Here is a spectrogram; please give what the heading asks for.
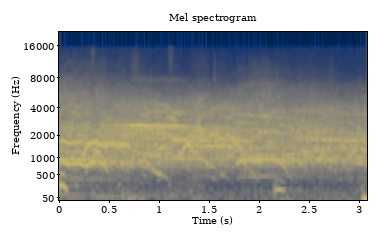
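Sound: screaming fans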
